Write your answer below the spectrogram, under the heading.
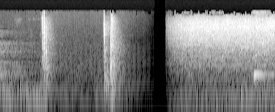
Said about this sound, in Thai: หวังจะให้น้ำแดงๆจากฝักบัวทำให้เราสบายใจขึ้น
